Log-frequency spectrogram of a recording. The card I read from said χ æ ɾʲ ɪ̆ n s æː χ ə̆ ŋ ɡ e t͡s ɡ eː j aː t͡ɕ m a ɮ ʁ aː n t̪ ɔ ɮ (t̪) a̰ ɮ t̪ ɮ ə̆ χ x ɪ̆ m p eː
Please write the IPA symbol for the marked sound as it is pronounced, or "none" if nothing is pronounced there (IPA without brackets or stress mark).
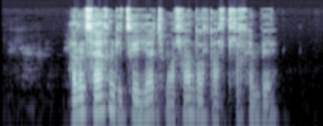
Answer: t̪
